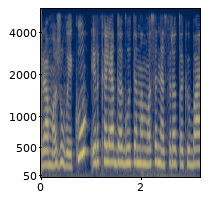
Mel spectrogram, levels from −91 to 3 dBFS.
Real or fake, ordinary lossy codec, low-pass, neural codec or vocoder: real; AAC, 48 kbps; 5.4 kHz; none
